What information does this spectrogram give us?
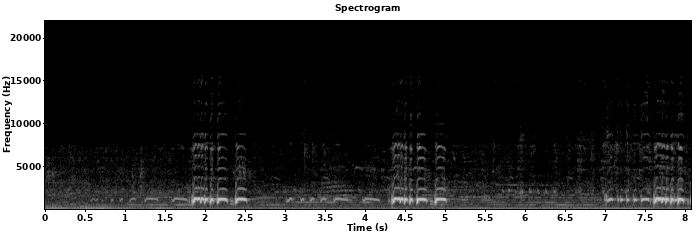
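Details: Zebra dove (perkutut) in loud, energetic song used as a lure to provoke other zebra doves: strings of soft, even cooing notes break into three loud, rolling 'dorr' bursts about every two and a half seconds.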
